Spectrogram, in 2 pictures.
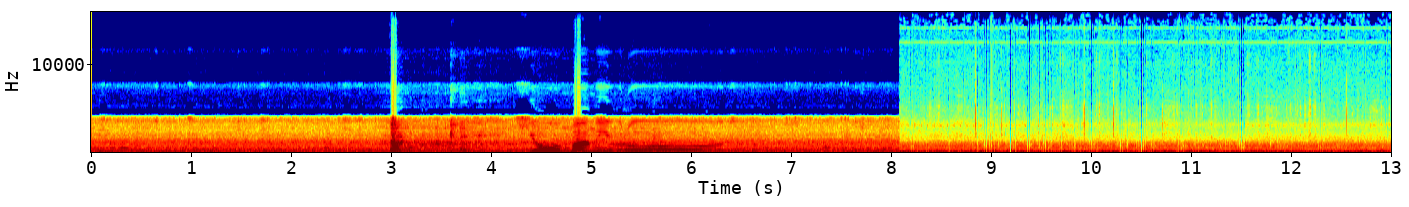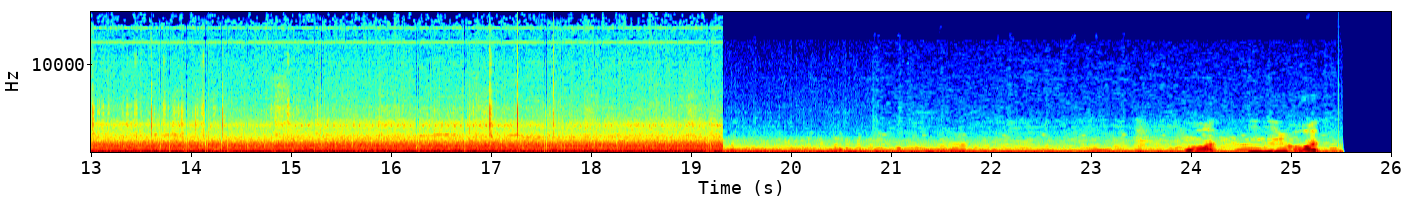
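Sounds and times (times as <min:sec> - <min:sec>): car engine and tyre noise: 0:00.0 - 0:25.5
dull street sound: 0:00.0 - 0:25.5.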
